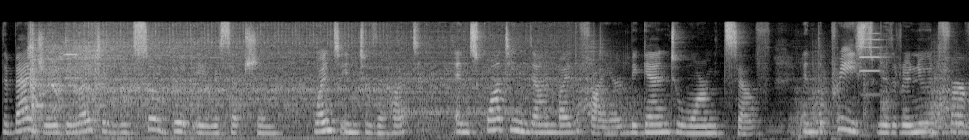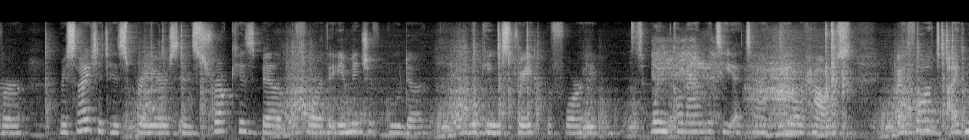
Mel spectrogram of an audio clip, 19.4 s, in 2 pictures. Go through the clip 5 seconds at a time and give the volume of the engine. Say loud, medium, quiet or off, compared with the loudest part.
medium, medium, loud, loud.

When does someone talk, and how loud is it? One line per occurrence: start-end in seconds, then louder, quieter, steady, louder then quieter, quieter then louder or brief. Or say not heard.
0.0-19.3 steady.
